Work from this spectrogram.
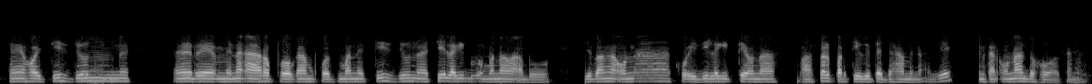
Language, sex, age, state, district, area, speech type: Santali, male, 18-30, Jharkhand, Seraikela Kharsawan, rural, conversation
